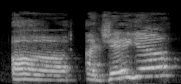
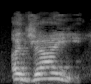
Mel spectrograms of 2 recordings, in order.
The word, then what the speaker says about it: Ajayi: And it literally is as it is spelled, Ajayi.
